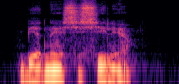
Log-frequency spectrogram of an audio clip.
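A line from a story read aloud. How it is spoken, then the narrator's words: Quiet. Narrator (Russian): тихо произнес Тарья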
